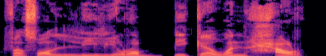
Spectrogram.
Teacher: ra is going to be heavy because of the fatha before on the ha.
